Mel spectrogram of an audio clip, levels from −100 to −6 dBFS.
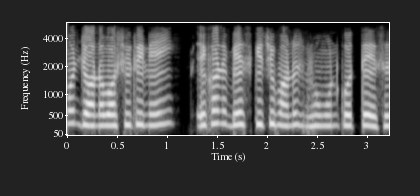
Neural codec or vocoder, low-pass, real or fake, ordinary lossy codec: none; 5.4 kHz; real; AAC, 48 kbps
